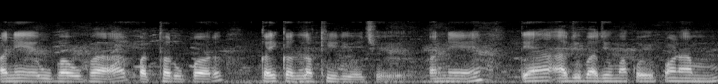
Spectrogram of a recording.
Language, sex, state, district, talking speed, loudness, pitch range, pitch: Gujarati, male, Gujarat, Gandhinagar, 140 wpm, -17 LUFS, 135-145 Hz, 140 Hz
